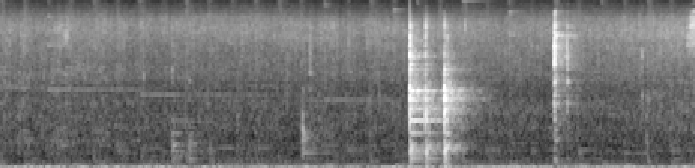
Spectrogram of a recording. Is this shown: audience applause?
no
